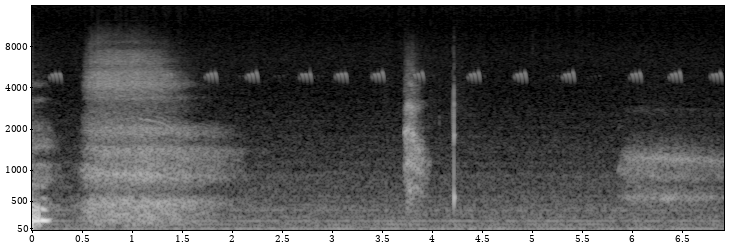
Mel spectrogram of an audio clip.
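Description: Slow breathing during a panic-attack breathing exercise: a long drawn breath, a short sharp exhale, and a softer breath near the end, with faint regular beeping in the background.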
